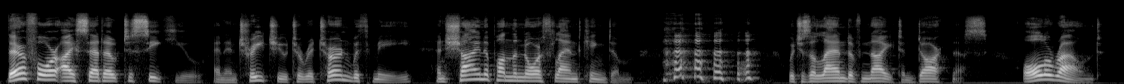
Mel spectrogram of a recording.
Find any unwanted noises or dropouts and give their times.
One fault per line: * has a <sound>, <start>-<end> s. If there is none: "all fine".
* has a laugh, 6.6-7.6 s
